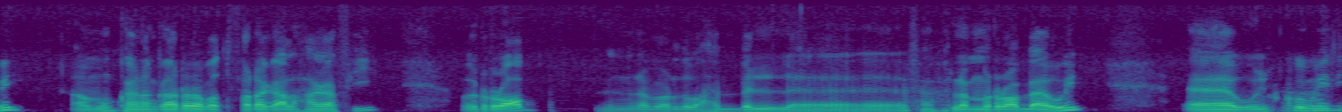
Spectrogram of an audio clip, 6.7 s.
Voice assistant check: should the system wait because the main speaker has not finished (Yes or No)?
Yes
